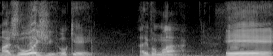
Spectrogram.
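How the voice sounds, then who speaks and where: This man's voice sits at a fairly high pitch. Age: 60s. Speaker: journalist and web show co-host. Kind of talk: casual chat. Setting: live stream. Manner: animated.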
